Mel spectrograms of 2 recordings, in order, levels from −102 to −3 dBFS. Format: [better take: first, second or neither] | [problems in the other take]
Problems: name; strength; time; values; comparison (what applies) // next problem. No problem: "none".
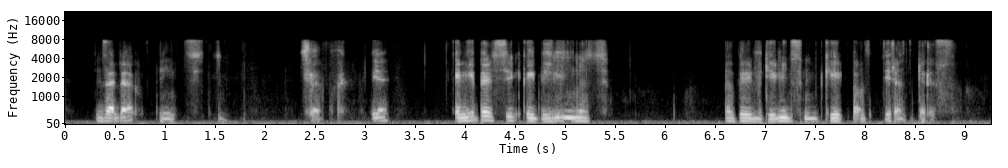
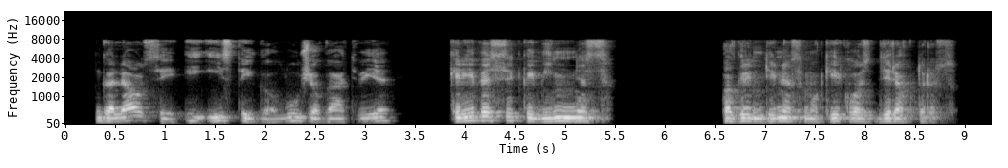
second | noise reduction (neural diffusion model UNIVERSE++)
